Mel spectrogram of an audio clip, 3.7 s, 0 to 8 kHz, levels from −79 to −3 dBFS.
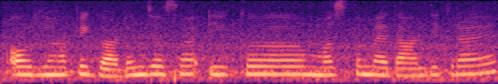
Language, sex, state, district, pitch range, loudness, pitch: Hindi, female, Chhattisgarh, Raipur, 230-250 Hz, -16 LUFS, 245 Hz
